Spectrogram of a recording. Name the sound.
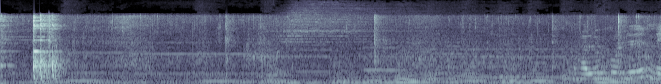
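stirring fried chicken in a pan for chili chicken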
